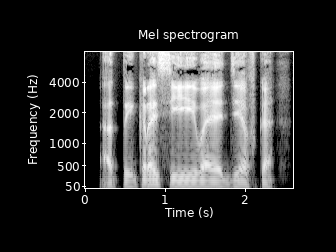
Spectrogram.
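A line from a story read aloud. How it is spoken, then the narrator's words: Hoarse drawl. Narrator (Russian): хрипло протянул Шавур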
